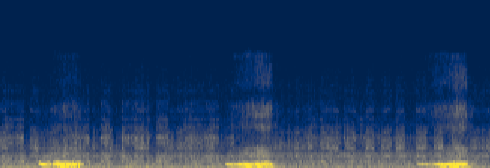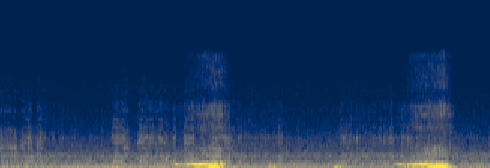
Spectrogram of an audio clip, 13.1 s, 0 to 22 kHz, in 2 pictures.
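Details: Sleeping cat snoring loudly: regular squeaky, whistling snores about every three seconds, roughly 20 a minute, over a steady background hum.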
